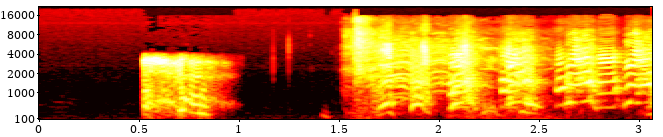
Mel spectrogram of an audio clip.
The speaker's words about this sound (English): Cough once if you liked the marijuana, and cough twice if you did not.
